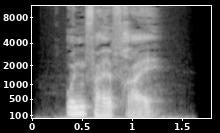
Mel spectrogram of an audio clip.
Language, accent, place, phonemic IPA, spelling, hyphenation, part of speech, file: German, Germany, Berlin, /ˈʊnfalfʁaɪ̯/, unfallfrei, un‧fall‧frei, adjective, De-unfallfrei.ogg
- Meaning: accident-free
